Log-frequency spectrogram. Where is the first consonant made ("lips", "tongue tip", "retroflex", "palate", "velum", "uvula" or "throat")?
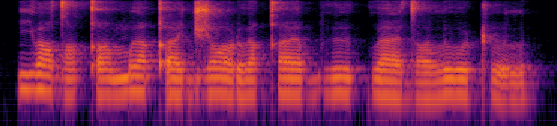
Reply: palate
